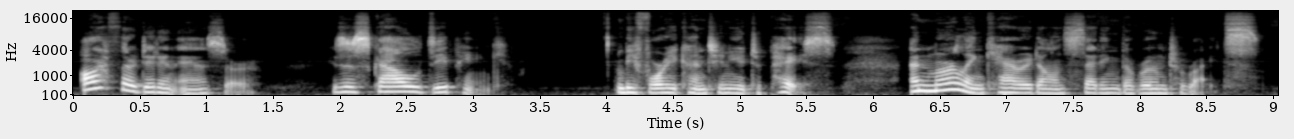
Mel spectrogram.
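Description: A woman reading a story aloud as narrator, in an expressive scripted style. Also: on the low side, measured pace. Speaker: podfic narrator.

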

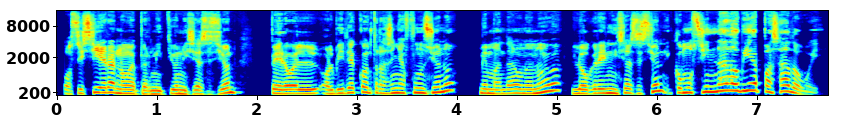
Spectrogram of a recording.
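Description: Mexican man, very mellow tone, slightly high pitch, casual podcast host, slangy, sweary. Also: lively intonation, fast talker, hardly any pauses, no echo, studio quality. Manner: informal, heavy slang and swearing. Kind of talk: casual conversational storytelling.

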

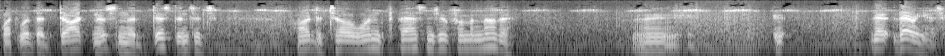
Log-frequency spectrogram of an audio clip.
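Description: A man's voice: medium pitch, a little slow, long pauses, natural voice. An actor playing a weak-willed, anxious businessman who stammers and hesitates, in 1940s radio drama style. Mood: uneasy, doubtful. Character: weak-willed, nervous businessman under a schemer's thumb. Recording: noisy, muffled old radio recording.

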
